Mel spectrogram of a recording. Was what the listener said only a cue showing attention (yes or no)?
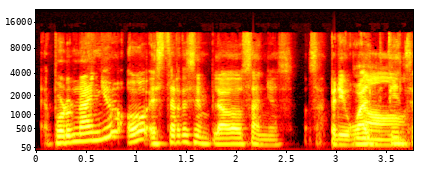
yes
